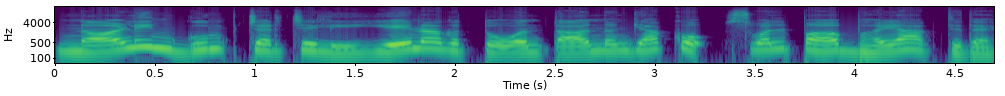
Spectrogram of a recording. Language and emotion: Kannada, fearful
